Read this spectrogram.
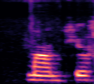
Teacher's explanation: Vurğu sona düşdüyünə görə birinci o A kimi tələffüz olunacaq.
